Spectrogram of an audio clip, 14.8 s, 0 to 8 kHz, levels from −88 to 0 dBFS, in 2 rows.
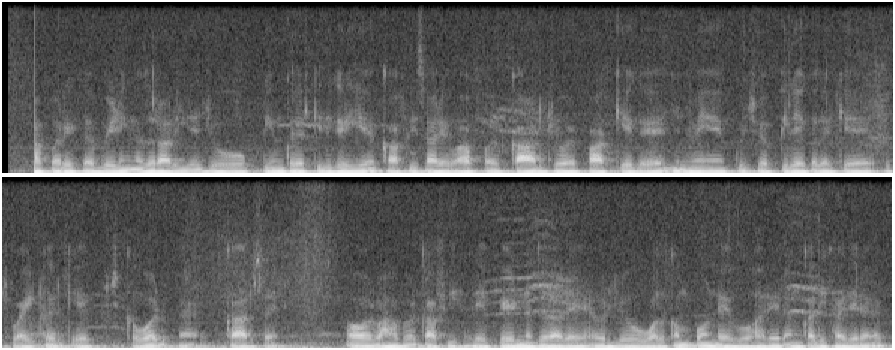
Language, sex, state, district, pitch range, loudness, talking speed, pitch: Hindi, male, Bihar, East Champaran, 95-100 Hz, -15 LUFS, 265 wpm, 95 Hz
